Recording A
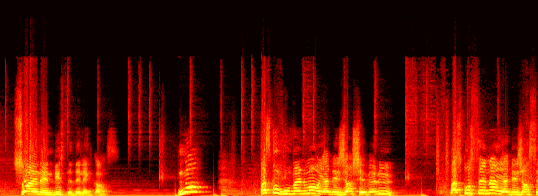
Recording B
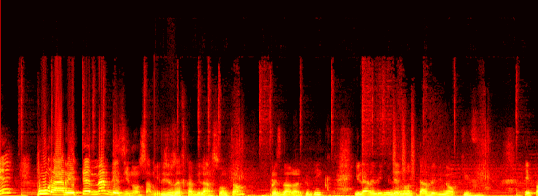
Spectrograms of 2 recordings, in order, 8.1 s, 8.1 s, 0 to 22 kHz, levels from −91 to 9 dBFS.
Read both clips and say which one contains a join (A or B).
B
